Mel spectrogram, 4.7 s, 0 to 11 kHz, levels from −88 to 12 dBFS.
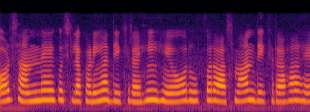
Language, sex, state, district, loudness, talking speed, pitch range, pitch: Hindi, female, Chandigarh, Chandigarh, -15 LUFS, 165 wpm, 225-250 Hz, 235 Hz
